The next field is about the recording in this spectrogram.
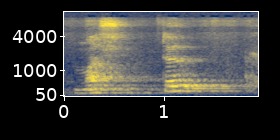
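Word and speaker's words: mustn't: तो क्या हो जाएगा, मस्ट, और ये इस तरीके से MUST एंड तो कॉन्ट्रैक्टेड फॉर्म है। अब ये मस्टंड नहीं पढ़ेंगे इसे, यहाँ पर टी साइलेंट कहेंगे, तो क्या हो जाएगा, मिसेंट,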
